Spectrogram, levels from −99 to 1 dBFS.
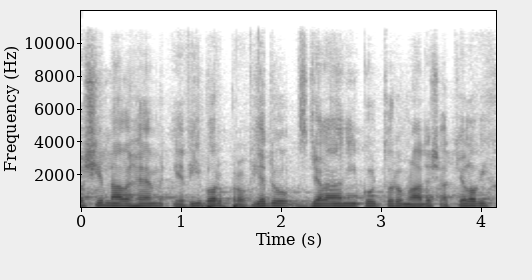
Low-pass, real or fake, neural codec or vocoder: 10.8 kHz; fake; codec, 44.1 kHz, 7.8 kbps, DAC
